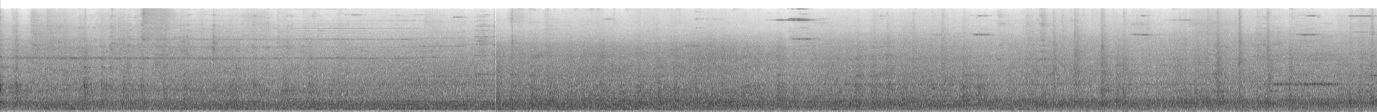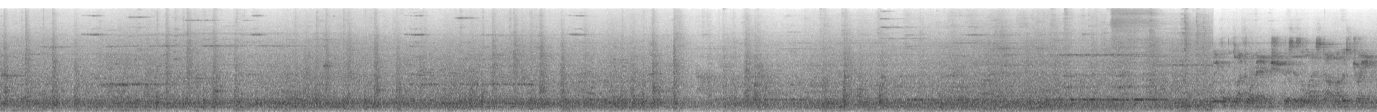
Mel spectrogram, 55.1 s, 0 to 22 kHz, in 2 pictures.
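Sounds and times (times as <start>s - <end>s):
subway train rumbling: 0.0s - 55.0s
high wheel squeals: 25.4s - 33.2s, 48.6s - 50.8s.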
